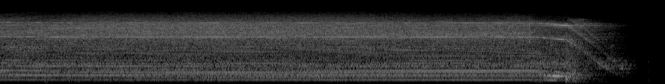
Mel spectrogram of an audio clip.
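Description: Raincovo Snow Pro foam cannon on a pressure washer sprays mega foam with a steady, loud motor-driven hiss and whine that holds evenly, then cuts off and winds down to silence at the end.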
